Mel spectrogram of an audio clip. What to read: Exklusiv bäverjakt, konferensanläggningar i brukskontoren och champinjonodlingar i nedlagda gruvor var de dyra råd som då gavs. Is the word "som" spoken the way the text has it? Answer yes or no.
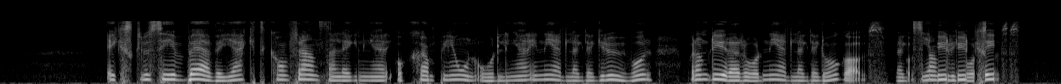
no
